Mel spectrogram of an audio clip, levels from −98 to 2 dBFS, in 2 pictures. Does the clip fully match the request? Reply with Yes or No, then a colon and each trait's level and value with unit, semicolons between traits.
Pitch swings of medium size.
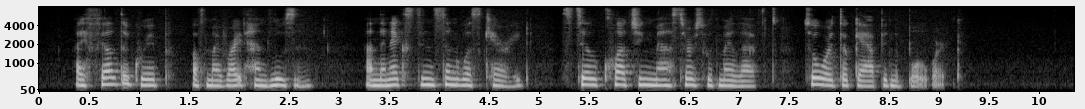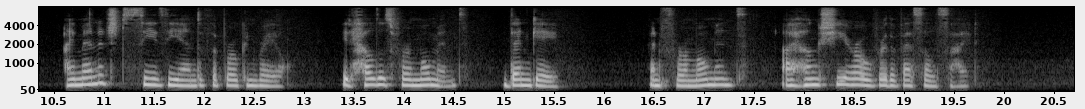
No: narrow, 2.2 semitones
